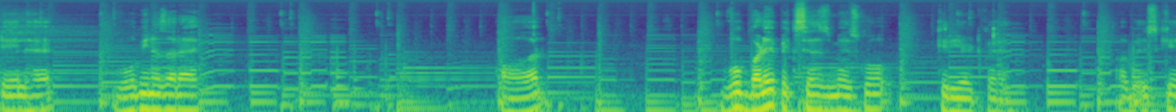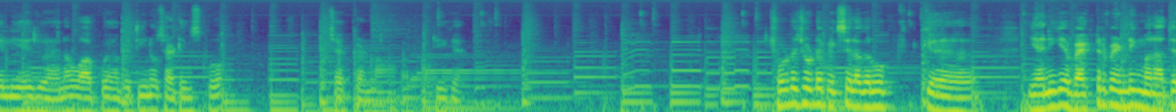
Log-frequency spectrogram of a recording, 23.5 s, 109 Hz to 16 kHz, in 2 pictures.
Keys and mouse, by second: 0.5 click, 1.2 click, 3.0 click, 4.0 click, 5.7 click, 7.3 click, 9.7 click, 11.0-16.3 drag, 16.8 click, 18.4 click, 19.4 click, 21.0 click, 22.2 click, 23.0 click.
